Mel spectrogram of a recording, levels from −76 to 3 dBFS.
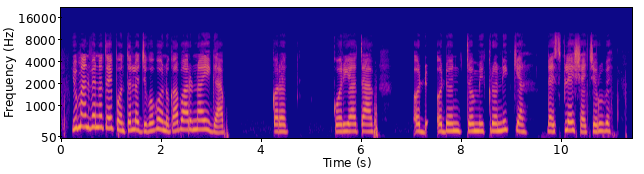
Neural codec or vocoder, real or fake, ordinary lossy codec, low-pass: none; real; MP3, 48 kbps; 9.9 kHz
